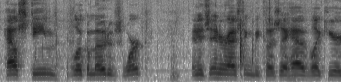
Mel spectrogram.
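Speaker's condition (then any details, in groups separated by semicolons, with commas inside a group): No condition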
